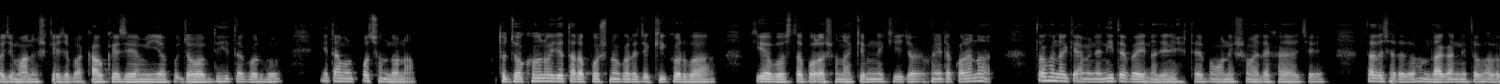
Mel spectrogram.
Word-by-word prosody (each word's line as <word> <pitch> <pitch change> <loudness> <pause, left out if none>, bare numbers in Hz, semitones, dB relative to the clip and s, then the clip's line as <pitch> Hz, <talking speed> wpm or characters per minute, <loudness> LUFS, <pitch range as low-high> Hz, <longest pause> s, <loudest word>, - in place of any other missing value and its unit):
ওই - - +2
যে - - 0
মানুষকে 115 +2 -3
যে 115 - +1
বা - - -1
কাউকে 115 +2 +3
যে 120 - +3
আমি 115 - +1
ইয়া 120 -1 +3 0.2
জবাবদিহিতা 125 +2 +1
করবো 120 0 0 0.5
এটা 145 - -2
আমার 135 -1 0
পছন্দ 135 -5 -1
না। - - -7 0.9
তো - - +5
যখন 150 +3 +3
ওই 145 - +3
যে - - +5
তারা 130 -2 +5
প্রশ্ন 130 +1 -1
করে 125 -1 +2
যে, 120 - +1
"কী 130 - +2
করবা? 115 -1 +4 0.5
কী - - -5
অবস্থা? 120 0 +2
পড়াশোনা 120 0 +2
কেমনে 125 0 0
কী?" 125 - -4
যখন 125 +1 -2
এটা 130 - -2
করে 135 +2 +2
না? 160 - 0 0.5
তখন 175 -1 +4
আর - - +3
কি - - -1
আমি 130 - -1
না - - +1
নিতে 150 +1 +2
পারি 125 -2 +4
না - - -2
জিনিসটা 115 +2 -4
এবং 120 - -6
অনেক 115 0 -1
সময় 115 -2 -2
দেখা 115 +1 -3
যায় 110 0 -2
যে 115 - -2 0.5
তাদের 145 -2 +3
সাথে 125 -2 +1
যখন 125 +1 -1
রাগান্বিতভাবে 120 -1 +1
120 Hz, 210 wpm, -23 LUFS, 115-130 Hz, 0.9 s, তো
